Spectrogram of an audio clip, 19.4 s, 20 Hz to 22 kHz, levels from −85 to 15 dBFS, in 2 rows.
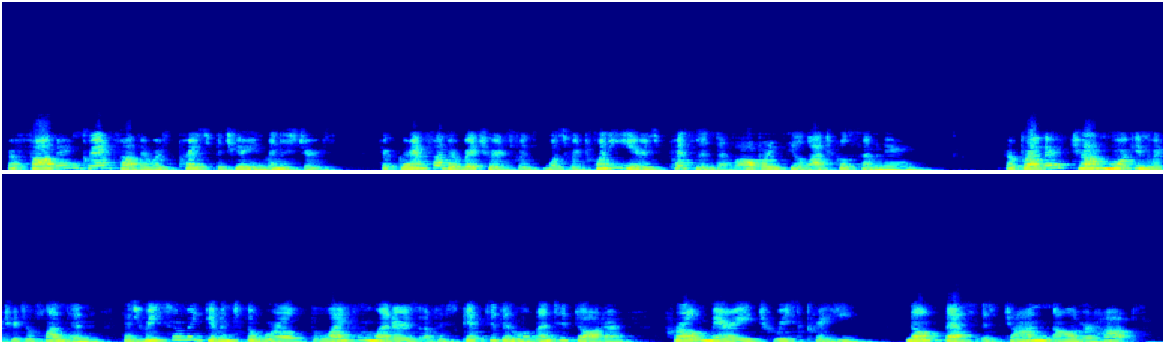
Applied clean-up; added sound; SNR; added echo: none; none; none; reverberation time 0.5 s.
